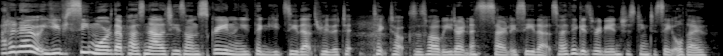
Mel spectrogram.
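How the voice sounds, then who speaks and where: A woman's voice: medium pitch, racing, hardly any pauses. Playful teasing young woman co-host. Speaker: podcast co-host. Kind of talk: casual chat.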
